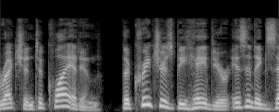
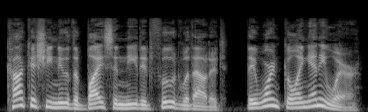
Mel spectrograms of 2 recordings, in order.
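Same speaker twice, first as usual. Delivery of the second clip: ordinary delivery, nothing marked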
